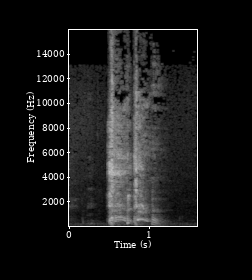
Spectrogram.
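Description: Two quick, harsh coughs in close succession, loud, with a brief raspy tail and nothing else around them.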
